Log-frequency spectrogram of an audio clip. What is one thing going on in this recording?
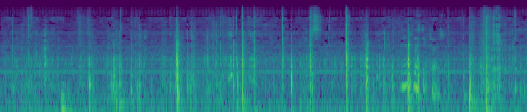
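Paper or plastic rustles and crinkles close by.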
